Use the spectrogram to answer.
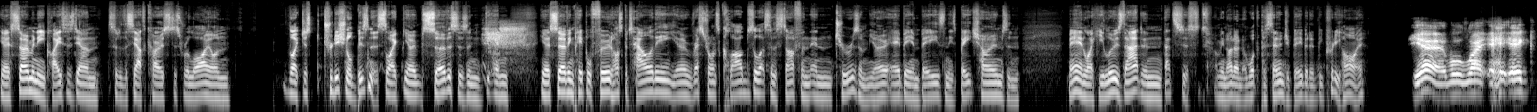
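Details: Adult male speaker; typical speech.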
